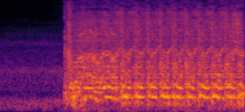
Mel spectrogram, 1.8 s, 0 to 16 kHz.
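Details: 1995 Ford F-series with 7.3L Powerstroke diesel that wouldn't start after sitting two months: the starter cranks at an even speed with no catch or fire; crankshaft position sensor signal good; crank no start, failed injector driver module.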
